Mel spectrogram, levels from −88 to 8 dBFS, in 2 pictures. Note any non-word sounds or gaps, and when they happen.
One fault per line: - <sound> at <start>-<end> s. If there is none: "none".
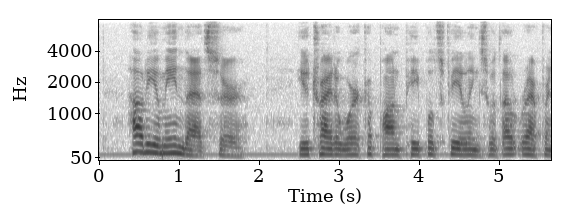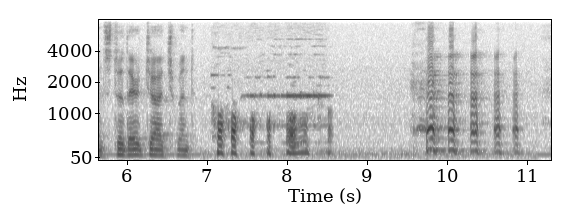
- laugh at 7.0-8.6 s
- laugh at 9.5-11.0 s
